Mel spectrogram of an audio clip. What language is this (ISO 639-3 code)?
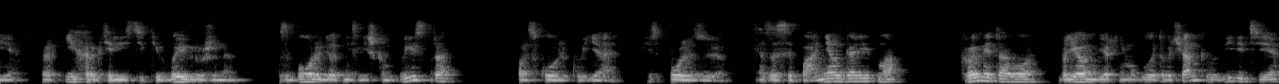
rus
